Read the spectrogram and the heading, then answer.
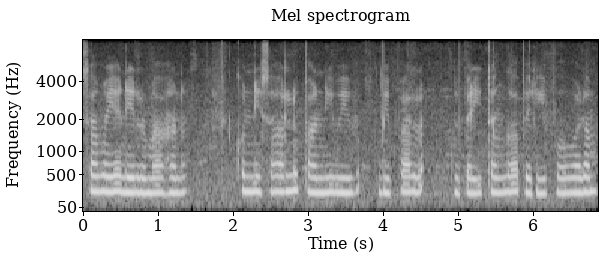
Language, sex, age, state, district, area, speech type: Telugu, female, 18-30, Telangana, Jayashankar, urban, spontaneous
